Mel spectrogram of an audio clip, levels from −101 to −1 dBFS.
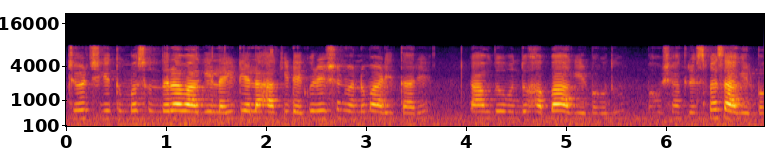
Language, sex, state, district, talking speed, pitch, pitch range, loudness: Kannada, female, Karnataka, Dakshina Kannada, 135 wpm, 265 Hz, 255-275 Hz, -20 LUFS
